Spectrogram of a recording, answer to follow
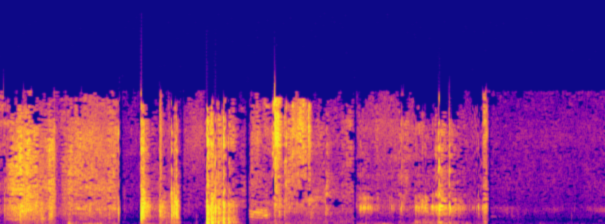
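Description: Skateboard being handled: scraping and a couple of sharp knocks from its wheels and trucks, in short cut-together bits with snatches of a voice. The sound stops about a second before the end.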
